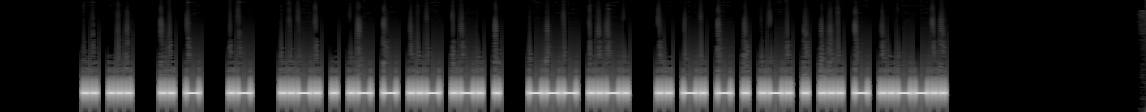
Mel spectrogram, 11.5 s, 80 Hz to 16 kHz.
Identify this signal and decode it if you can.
Morse code, heard as a keyed tone, about 28 wpm, 700 Hz. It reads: IS IT A FEATURE OF INTEREST?
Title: Sentences from Top 1000 Words - Review Part 5 - 28wpm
